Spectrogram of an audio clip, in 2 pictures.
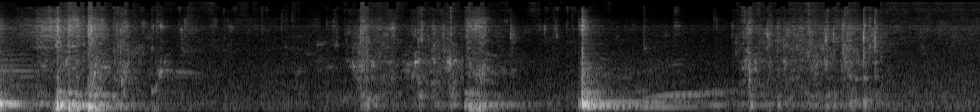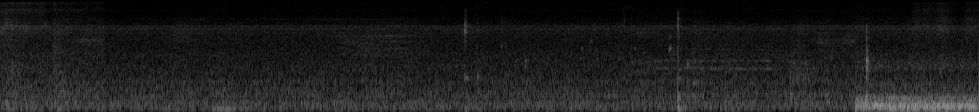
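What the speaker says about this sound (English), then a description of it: "make sure to remove some excess water from the sink" Excess water is scooped and drained from a clogged kitchen sink, producing a few short splashing, gurgling bursts in the first seconds, then a quiet stretch and a final renewed wash of water.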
